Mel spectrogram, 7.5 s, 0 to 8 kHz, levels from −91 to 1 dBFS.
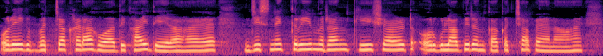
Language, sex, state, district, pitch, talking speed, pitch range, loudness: Hindi, female, Uttar Pradesh, Shamli, 230 Hz, 165 wpm, 215-245 Hz, -14 LUFS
